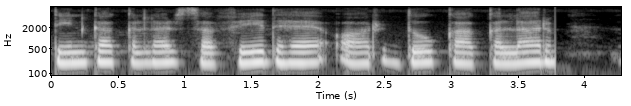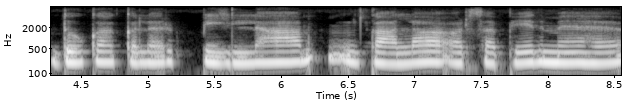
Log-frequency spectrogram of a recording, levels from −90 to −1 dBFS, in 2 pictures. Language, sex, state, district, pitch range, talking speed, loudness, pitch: Hindi, female, Jharkhand, Deoghar, 195-210 Hz, 125 wpm, -17 LUFS, 200 Hz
